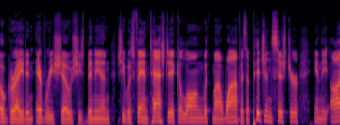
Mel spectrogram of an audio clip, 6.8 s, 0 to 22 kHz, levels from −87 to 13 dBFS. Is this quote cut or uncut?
cut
